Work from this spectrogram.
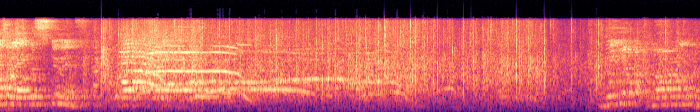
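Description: Audience applause at a graduation ceremony for honor graduates, sustained clapping and some cheering filling a large hall for about ten seconds, steady and fairly loud with faint chatter beneath.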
